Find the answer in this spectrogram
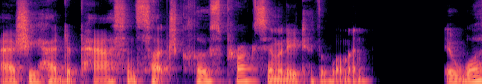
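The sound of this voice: An unforced reading voice with ordinary pitch variation sits against a quiet background.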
